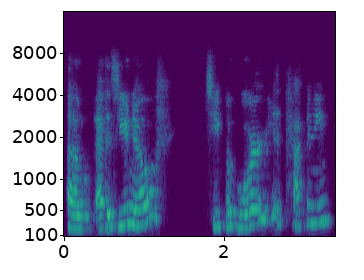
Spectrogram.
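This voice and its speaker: A woman's voice: on the high side, animated, a little slow, a little mellow. Woman, from Hawaii, event presenter, informal public address, muffled lo-fi hall recording. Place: indoor event hall, speaking at a podium.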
